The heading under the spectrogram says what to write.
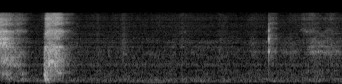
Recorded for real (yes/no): no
